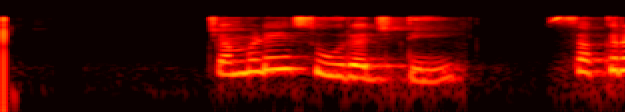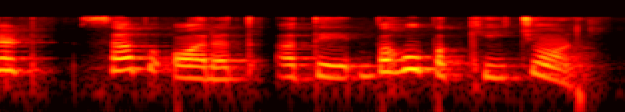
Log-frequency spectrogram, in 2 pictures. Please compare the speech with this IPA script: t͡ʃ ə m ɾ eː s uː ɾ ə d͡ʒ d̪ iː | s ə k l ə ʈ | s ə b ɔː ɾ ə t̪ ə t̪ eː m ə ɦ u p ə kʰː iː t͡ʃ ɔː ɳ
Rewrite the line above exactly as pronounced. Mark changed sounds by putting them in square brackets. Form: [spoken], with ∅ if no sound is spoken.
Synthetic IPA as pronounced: t͡ʃ ə m [ɽ] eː s uː ɾ ə d͡ʒ d̪ iː | s ə k [ɾ] ə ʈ | s ə b ɔː ɾ ə t̪ ə t̪ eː [b] ə ɦ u p ə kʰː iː t͡ʃ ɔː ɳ

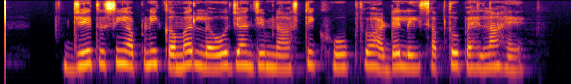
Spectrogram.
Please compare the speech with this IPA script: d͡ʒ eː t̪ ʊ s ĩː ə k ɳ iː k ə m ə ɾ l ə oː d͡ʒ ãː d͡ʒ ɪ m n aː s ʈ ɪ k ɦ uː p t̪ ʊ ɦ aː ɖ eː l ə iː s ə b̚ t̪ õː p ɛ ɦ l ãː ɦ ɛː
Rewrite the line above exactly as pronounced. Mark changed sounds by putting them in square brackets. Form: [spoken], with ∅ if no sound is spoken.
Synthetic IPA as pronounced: d͡ʒ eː t̪ ʊ s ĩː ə [p] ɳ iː k ə m ə ɾ l ə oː d͡ʒ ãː d͡ʒ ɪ m n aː s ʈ ɪ k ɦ uː p t̪ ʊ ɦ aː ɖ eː l ə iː s ə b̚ t̪ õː p ɛ ɦ l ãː ɦ ɛː

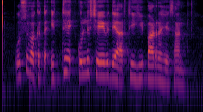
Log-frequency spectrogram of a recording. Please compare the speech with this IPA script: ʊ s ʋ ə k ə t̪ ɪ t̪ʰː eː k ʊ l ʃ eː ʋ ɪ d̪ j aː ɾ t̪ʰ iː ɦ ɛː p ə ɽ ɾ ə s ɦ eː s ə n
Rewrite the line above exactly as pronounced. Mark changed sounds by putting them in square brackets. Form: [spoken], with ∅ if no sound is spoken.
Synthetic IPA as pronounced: ʊ s ʋ ə k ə t̪ ɪ t̪ʰː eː k ʊ l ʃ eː ʋ ɪ d̪ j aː ɾ t̪ʰ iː ɦ [iː] p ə ɽ ɾ ə [∅] ɦ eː s ə n

